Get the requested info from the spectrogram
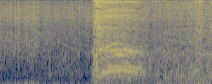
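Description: A man's audible sharp intake of breath about a second in, with a faint pitched squeak in it, taken in a pause between sentences.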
